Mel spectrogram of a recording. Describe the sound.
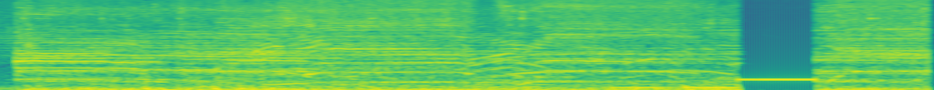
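A large concert crowd boos loudly and continuously, many voices sliding up and down together in a dense roar, cut near the end by a short steady beep.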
